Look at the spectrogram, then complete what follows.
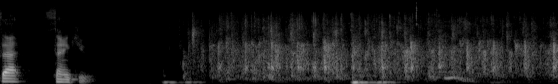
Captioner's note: applause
